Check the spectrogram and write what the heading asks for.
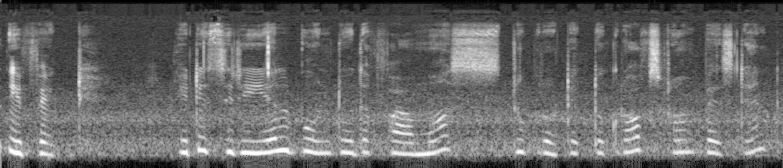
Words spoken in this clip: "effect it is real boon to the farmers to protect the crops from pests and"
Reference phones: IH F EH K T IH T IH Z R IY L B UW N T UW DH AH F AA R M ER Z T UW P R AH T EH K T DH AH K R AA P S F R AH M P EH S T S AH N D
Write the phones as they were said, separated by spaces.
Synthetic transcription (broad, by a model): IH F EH K T IH T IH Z R IY L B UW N T UW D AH F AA R M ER S T UW P R AH T EH K T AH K R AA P S F R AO M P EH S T AH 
